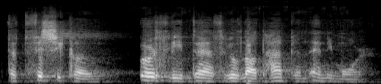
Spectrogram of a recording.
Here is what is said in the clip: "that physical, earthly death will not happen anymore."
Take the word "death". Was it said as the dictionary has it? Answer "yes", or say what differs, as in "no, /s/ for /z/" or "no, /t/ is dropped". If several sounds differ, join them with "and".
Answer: yes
